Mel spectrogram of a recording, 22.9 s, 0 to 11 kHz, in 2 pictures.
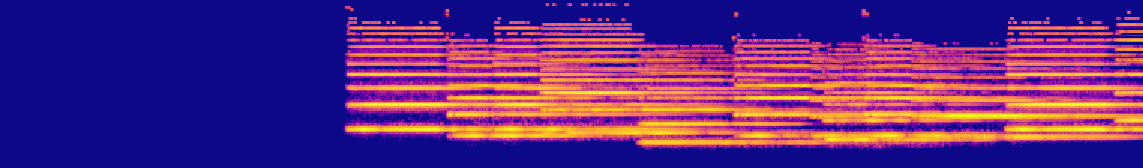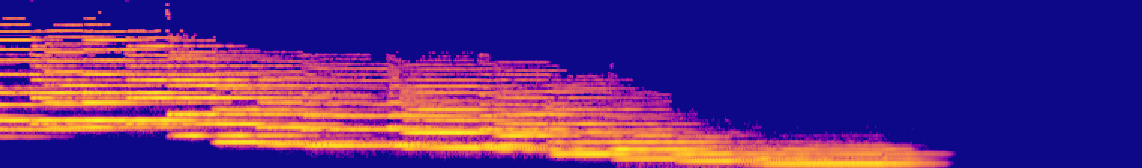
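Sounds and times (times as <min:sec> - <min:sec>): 
organ playing an octave eight: 0:03.6 - 0:19.5.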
